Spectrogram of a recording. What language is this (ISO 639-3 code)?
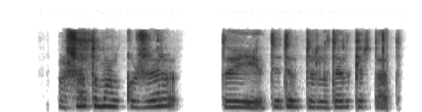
chm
